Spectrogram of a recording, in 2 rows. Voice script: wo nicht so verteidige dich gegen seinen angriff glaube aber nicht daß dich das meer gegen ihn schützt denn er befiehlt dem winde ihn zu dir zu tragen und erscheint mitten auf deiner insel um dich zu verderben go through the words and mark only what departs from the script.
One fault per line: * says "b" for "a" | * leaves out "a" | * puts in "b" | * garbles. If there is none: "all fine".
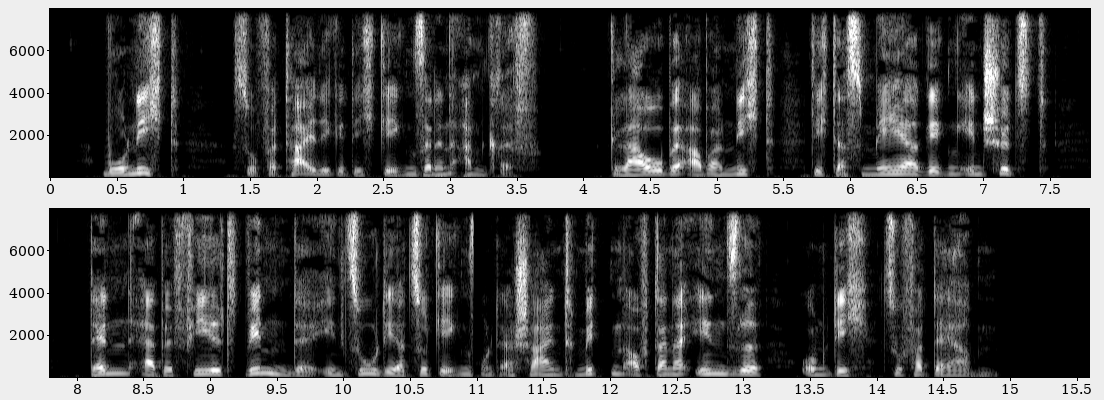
* leaves out "daß"
* leaves out "dem"
* says "gegen" for "tragen"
